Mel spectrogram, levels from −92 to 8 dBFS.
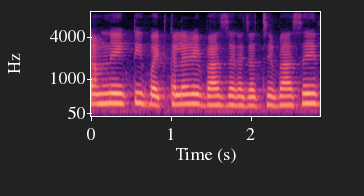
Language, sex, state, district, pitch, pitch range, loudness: Bengali, female, West Bengal, Purulia, 235 Hz, 220-255 Hz, -14 LUFS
